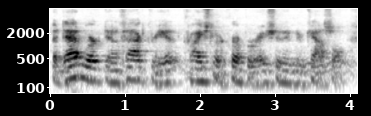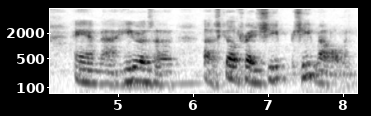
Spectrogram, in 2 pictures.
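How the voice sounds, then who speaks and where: A man of about eighty from Indiana with a Midwestern American accent, recalling his past in a halting, folksy way as an interviewed Navy veteran. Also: medium pitch. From Indiana, United States. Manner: halting, folksy plain speech. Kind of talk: casual oral history recollection. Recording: roomy, distant mic, faint noise.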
